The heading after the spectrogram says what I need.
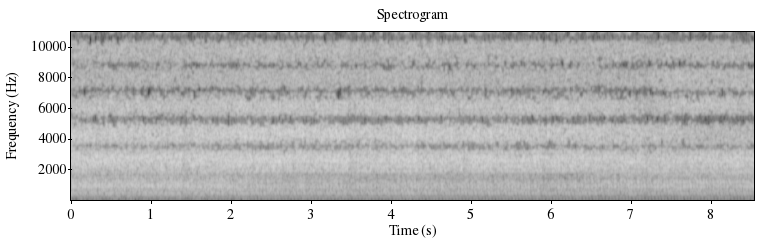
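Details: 2005 Toyota Corolla four-cylinder at close to 120,000 miles, started right after a spark plug change: even, settled idle with a steady hum and a constant high-pitched ring, no misfire or stumble, running normally.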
